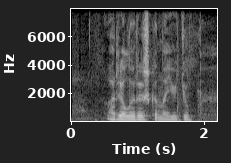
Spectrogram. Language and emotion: Russian, neutral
